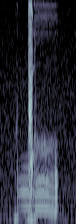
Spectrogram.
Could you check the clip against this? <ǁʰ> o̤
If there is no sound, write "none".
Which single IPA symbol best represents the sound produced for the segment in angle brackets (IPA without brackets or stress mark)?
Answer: ɡ͡ǁ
